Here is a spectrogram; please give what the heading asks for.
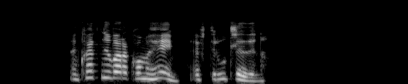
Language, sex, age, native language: Icelandic, female, 60-69, Icelandic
